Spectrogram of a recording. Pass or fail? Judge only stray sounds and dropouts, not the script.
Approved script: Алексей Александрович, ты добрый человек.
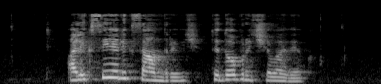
pass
